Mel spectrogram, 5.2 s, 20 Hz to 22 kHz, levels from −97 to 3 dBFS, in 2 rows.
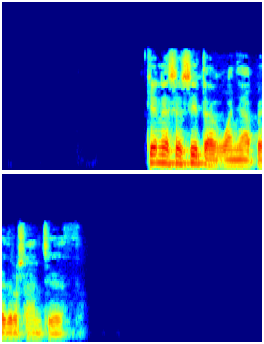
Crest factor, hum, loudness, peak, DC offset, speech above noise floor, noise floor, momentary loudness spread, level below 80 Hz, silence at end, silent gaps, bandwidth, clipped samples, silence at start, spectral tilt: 18 dB; none; -16 LUFS; -2 dBFS; under 0.1%; over 74 dB; under -90 dBFS; 15 LU; -54 dBFS; 2 s; none; 8 kHz; under 0.1%; 1.45 s; -5.5 dB/octave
